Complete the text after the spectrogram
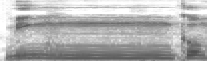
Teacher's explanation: langsung diengkan tapi eng yang tipis bukan eng tebal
